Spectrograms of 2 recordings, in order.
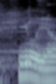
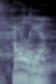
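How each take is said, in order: First: The first syllable sounds like 'heel'. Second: The first syllable sounds like 'high'. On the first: The speaker calls it wrong. "people pronounce it Helia" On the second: The speaker calls it right. "it's not the heel, it's high"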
